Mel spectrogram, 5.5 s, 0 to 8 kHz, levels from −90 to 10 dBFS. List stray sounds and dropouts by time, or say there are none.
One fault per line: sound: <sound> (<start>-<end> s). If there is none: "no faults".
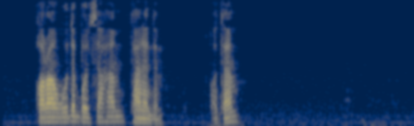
no faults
